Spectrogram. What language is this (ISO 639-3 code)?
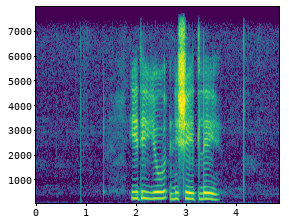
nep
